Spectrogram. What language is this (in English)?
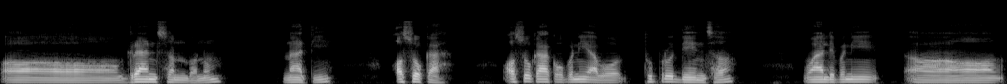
Nepali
